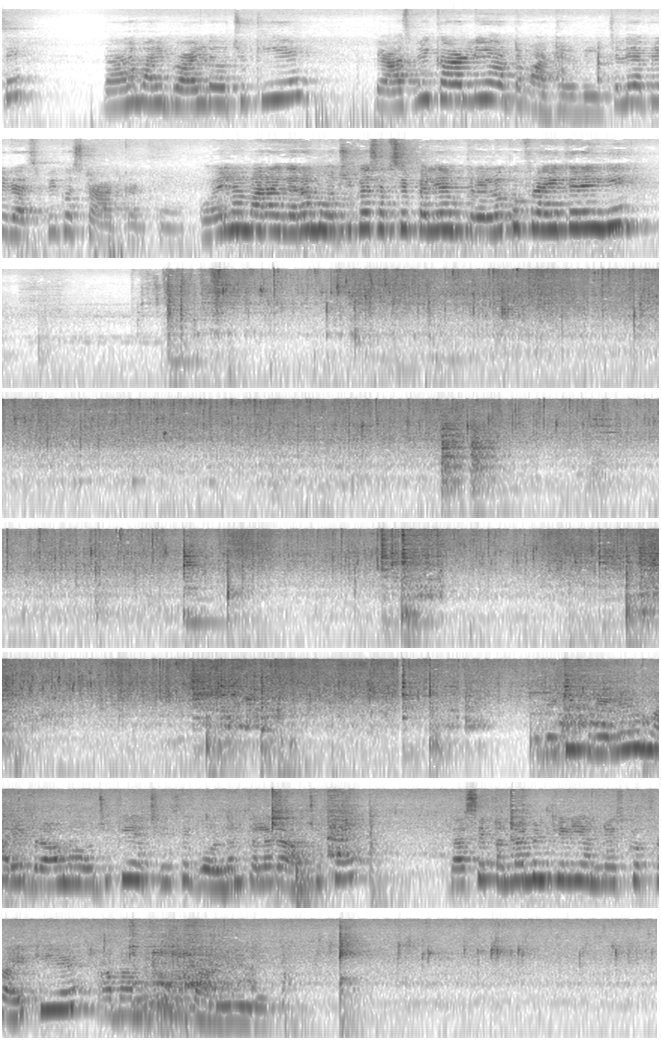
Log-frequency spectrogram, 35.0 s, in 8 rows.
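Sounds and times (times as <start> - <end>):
vegetable slices sizzling in oil: 9.8 - 35.0
spoon scraping pot: 24.6 - 26.5, 31.4 - 32.6.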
